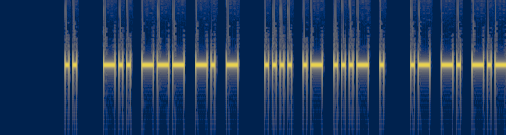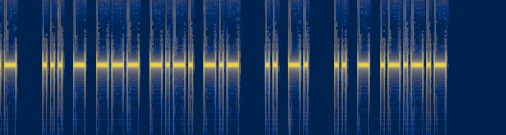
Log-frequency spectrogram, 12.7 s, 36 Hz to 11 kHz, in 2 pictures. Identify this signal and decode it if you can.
Morse code, heard as a keyed tone, about 25 wpm, 700 Hz. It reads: I DONT HAVE ANY STOCK IN IT.
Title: Sentences from Top 1000 Words - Review Part 5 - 25wpm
